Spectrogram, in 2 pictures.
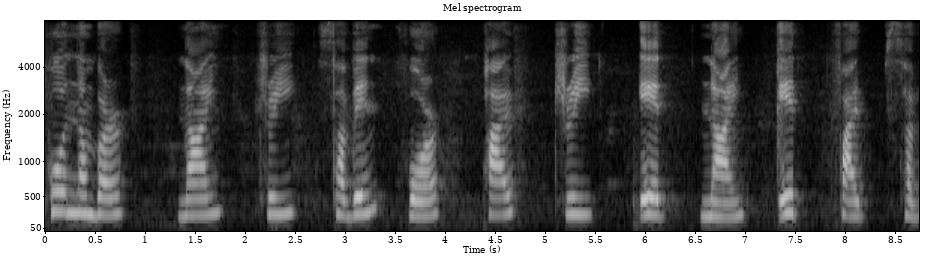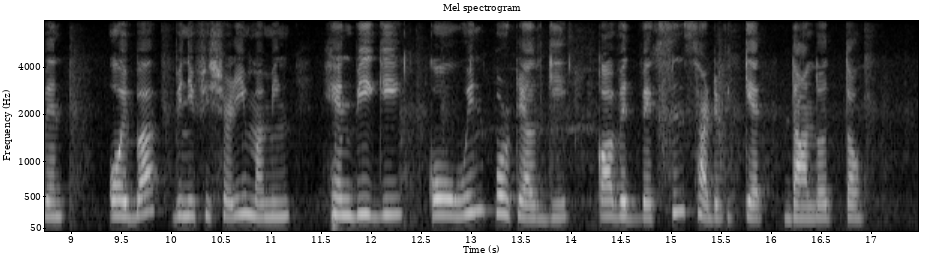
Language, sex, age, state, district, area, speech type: Manipuri, female, 18-30, Manipur, Senapati, urban, read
